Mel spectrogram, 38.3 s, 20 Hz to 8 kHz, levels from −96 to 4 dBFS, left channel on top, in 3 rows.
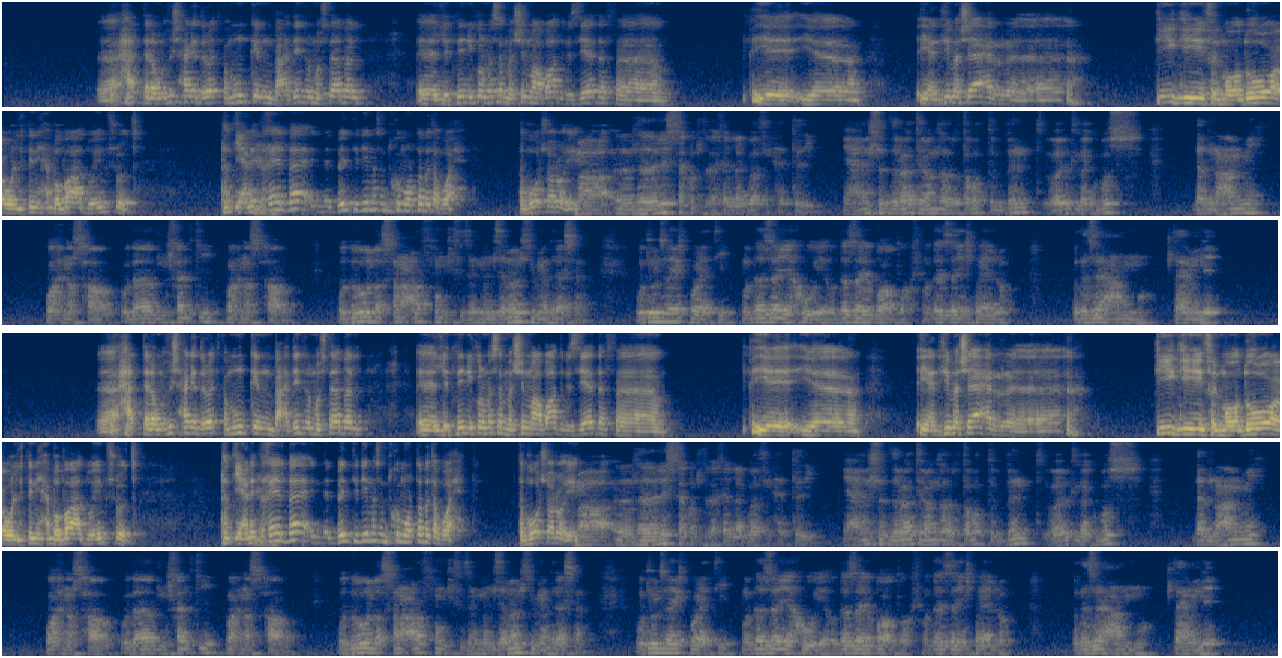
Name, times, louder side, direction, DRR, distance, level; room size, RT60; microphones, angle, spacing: voice 1, 0.9-3.6 4.1-6.6 7.5-8.6 9.1-10.8 11.5-14.1 15.0-17.4 17.9-18.5, right 4 dB, 85° right, 0.5 m, -27 dB
voice 2, 18.5-20.9 21.2-24.3 24.7-25.4 26.0-28.4 28.9-35.6 36.3-37.0 37.3-37.6, equal, 5° right, 0.9 m, -41 dB
5.0 x 2.8 x 3.4 m
head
